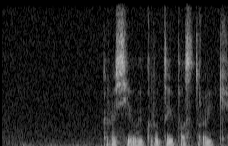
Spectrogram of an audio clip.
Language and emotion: Russian, neutral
